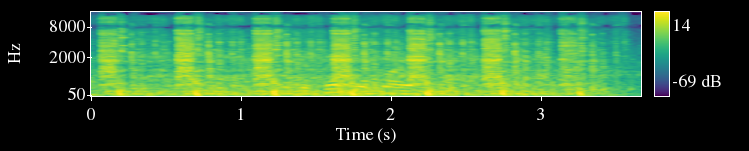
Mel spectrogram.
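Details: Newly bought classic Rambler car, long off the road, running: rhythmic knocking clatter about twice a second with sharp metallic ticks; owner fears possible catastrophe, hopes a simple fault, cause unconfirmed.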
